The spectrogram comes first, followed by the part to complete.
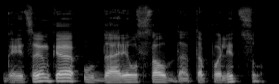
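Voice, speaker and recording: A male narrator reading a classic novel aloud. His pitch moves lively through each sentence, and the sound is dry and close. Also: normal speed, no room sound. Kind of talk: audiobook narration.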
